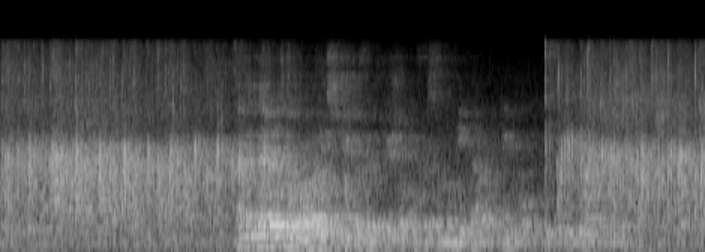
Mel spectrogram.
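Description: Sustained audience applause at a University of Ibadan research event honors acknowledged professors. Dense clapping fills the hall throughout while an announcer speaks over it.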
